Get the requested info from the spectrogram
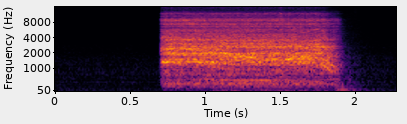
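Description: A loud recorded scream sound effect played over the stream's alert speakers, harsh and noisy, starting just under a second in and lasting about a second.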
